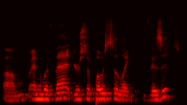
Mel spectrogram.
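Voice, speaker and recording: A young man doing a stand-up comedy set in a small club, talking into a handheld microphone with a dry, understated delivery and halting restarts. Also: a little high, noisy background. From born in China, raised in the US. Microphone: handheld stage microphone.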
